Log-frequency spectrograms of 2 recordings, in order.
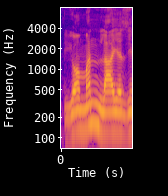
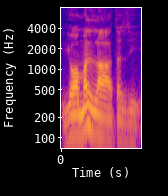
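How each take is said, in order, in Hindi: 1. n को l से पहले साफ़ बोला जाता है। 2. n पूरी तरह मिलकर डबल l बन जाता है। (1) "नहीं पढ़ना" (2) "तमाम अहले इल्म इसी तरह पढ़ते हैं"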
